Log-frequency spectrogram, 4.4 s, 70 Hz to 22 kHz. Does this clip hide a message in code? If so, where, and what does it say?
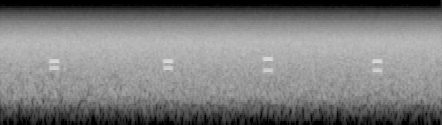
Yes: DTMF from 0.5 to 3.8 s, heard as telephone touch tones, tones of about 80 ms, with phone line noise. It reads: 0 0 9 8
